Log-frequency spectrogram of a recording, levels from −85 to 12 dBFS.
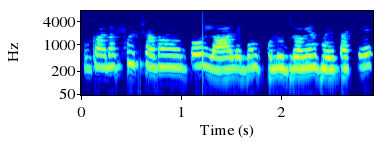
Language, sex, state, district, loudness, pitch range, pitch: Bengali, female, West Bengal, North 24 Parganas, -30 LUFS, 240-265 Hz, 255 Hz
